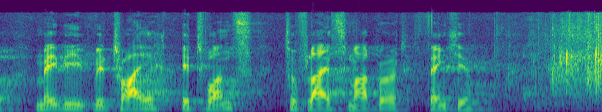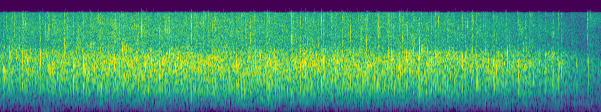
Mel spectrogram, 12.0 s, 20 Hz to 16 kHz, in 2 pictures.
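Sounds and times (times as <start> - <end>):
audience applauding: 5.0 - 12.0.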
